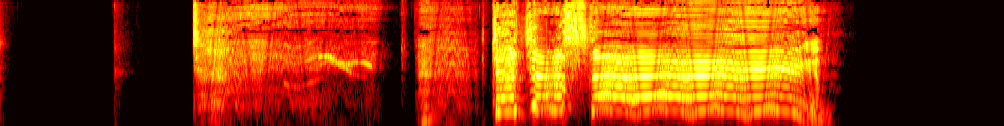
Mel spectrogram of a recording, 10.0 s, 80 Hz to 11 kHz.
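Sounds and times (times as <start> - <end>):
short breathy gasp: 4.2 - 4.8
speech: 4.9 - 8.4
loud anguished scream with wavering pitch: 5.2 - 8.3.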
